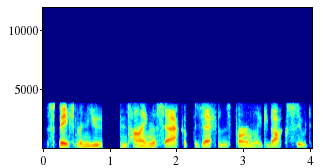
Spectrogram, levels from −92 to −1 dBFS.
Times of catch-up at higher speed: none

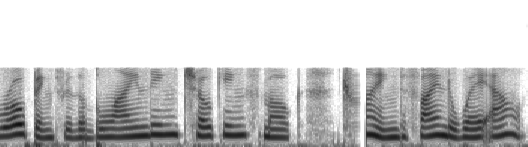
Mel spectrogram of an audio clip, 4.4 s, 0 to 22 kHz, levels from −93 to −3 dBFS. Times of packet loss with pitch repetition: 0.70-0.72, 2.96-3.06

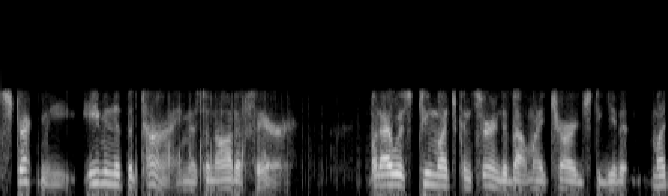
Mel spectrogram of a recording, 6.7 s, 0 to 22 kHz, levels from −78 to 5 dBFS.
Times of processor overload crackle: 2.80-3.73

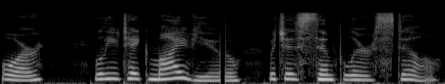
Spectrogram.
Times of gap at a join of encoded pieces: 2.20-2.25

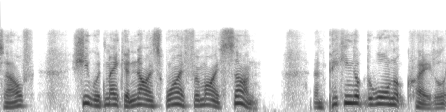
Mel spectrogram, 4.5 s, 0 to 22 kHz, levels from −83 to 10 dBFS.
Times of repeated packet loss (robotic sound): 2.47-2.81

